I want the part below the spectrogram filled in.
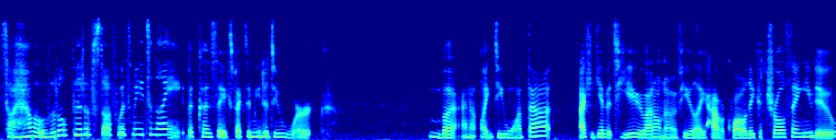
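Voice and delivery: hushed, soft half-whisper, close and leaning in. Voicing a character who leans over to a player: half-whispering. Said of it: "she's gonna lean over and whisper".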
